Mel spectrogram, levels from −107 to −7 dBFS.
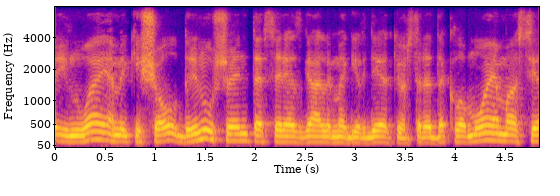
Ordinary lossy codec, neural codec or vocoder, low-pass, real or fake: Opus, 24 kbps; codec, 24 kHz, 0.9 kbps, WavTokenizer, medium speech release version 2; 7.2 kHz; fake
